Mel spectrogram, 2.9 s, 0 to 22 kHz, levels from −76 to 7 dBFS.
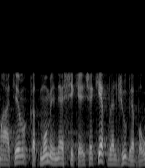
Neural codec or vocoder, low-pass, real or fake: none; 3.6 kHz; real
